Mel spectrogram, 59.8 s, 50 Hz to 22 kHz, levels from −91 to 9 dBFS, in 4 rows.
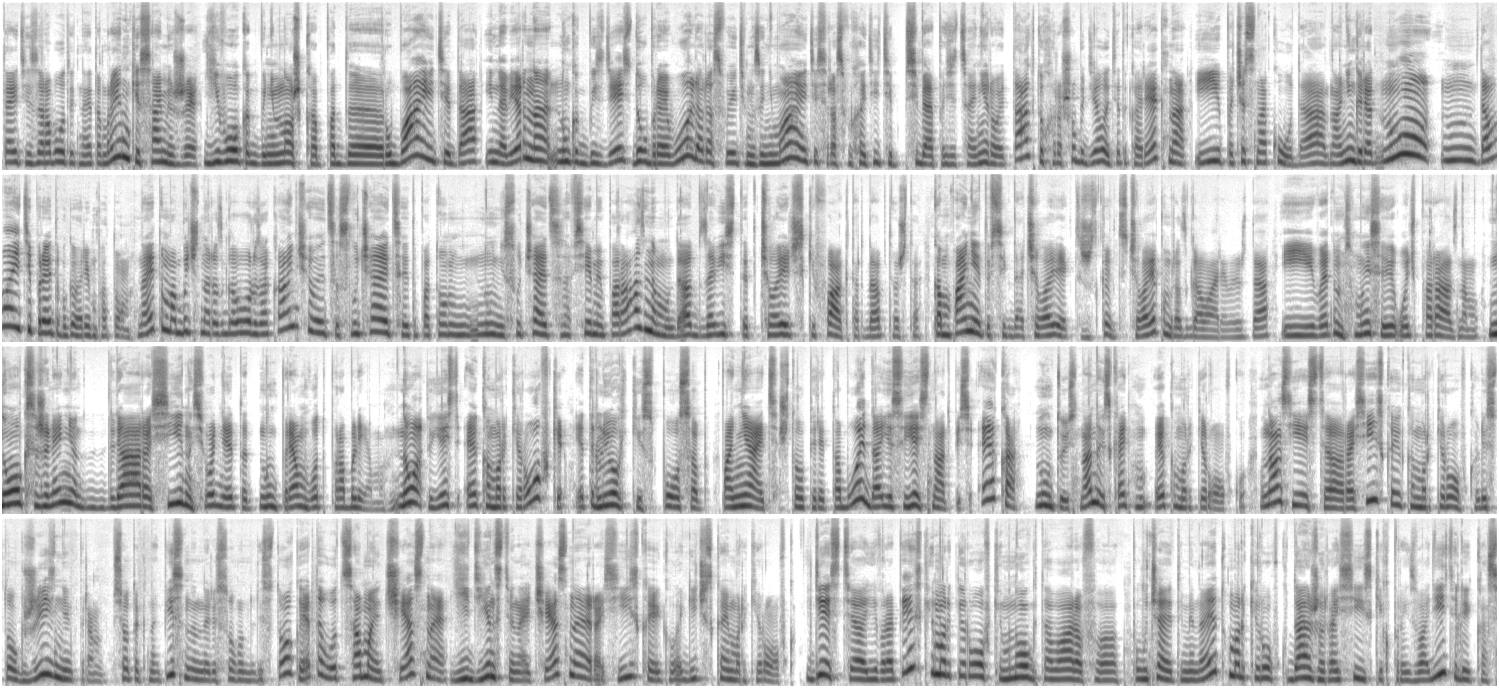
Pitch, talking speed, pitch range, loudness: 230 Hz, 160 wpm, 210-265 Hz, -22 LUFS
